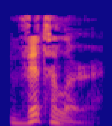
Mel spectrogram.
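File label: "victualler", British English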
